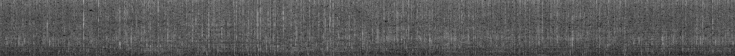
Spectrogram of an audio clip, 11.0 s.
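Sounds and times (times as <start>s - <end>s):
rain falling on puddles and mud: 0.0s - 11.0s.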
